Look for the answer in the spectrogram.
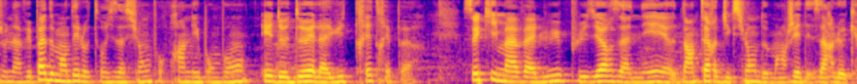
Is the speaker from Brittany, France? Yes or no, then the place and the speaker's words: no; Marseille, Provence-Alpes-Côte d'Azur, France; J'étais à Marseille parce que c'est là où j'ai grandi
